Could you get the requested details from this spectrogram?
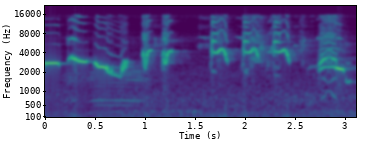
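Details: Caged Oriental magpie-robin (kacer), a competition songbird, singing energetically: a long clear descending whistle, then choppy rising and falling whistled phrases in quick succession, loud and bright.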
